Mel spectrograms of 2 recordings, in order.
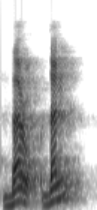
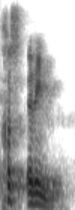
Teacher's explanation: இந்த ரா சொல்லும்போது பர் அப்படின்னு ரால தஃப்ஹீம் செய்யணும். இந்த ரின் அப்படின்னு சொல்லும்போது லைட்டாக சொல்லணும்.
